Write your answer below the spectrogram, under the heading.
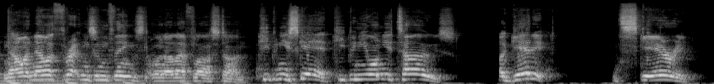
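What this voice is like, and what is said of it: Put-on accent, slightly Australian. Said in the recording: “Your accent's gone a bit Aussie.”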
